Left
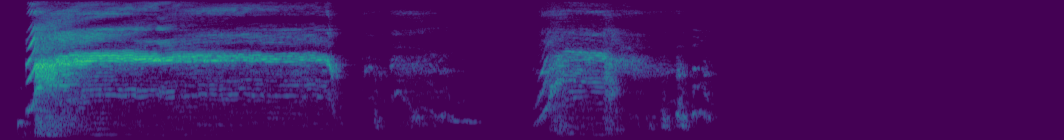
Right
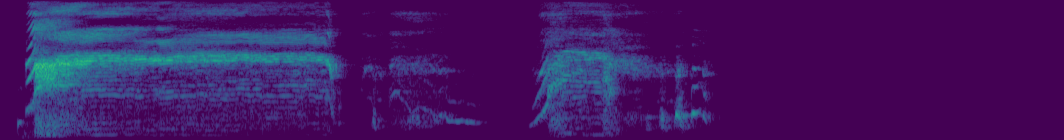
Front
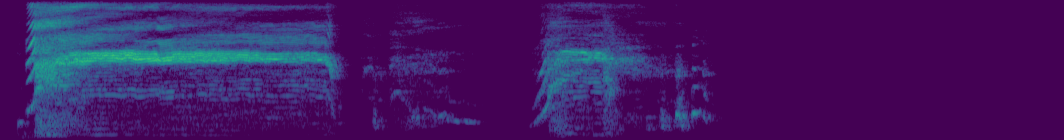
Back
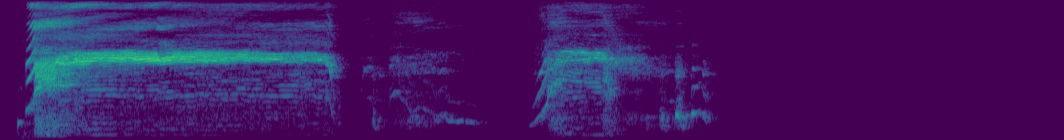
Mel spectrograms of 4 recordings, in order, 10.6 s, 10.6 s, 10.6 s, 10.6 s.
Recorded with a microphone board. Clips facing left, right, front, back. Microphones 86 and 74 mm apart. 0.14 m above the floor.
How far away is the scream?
About 1.4 m.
